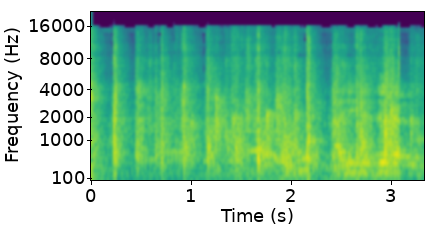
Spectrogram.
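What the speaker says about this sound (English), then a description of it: "Give a round of applause, ladies and gentlemen." Audience applause, a brisk run of hand claps with sharp distinct slaps in an uneven rhythm, fairly close and loud for a few seconds.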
